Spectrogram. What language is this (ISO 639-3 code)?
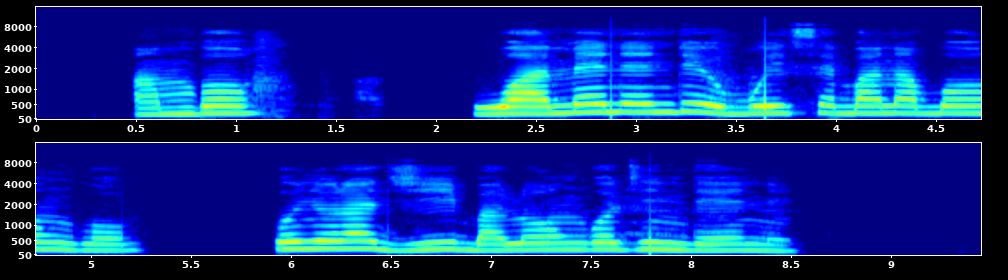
dua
